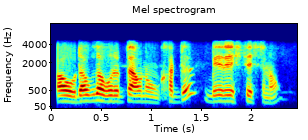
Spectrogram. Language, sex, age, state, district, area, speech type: Bodo, male, 45-60, Assam, Udalguri, urban, conversation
